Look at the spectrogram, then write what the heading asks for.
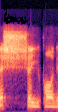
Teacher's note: الشين من وسط اللسان وسط الحنك الاعلى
